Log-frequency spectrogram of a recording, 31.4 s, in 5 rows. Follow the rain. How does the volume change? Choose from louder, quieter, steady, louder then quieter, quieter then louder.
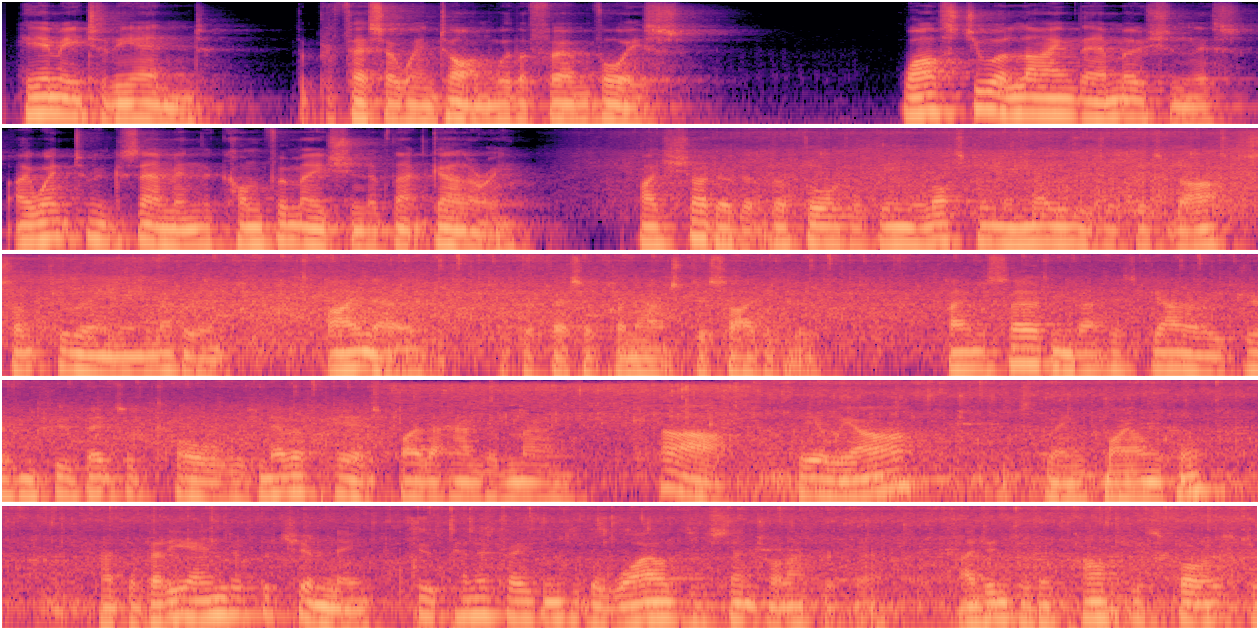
steady.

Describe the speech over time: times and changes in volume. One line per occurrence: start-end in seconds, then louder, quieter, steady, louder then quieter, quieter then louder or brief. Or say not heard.
0.0-31.3 steady.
